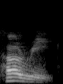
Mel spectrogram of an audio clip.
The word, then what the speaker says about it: Tariq: take Ros to another Tariq not Tyreek it's Tariq t a r IQ not Tyreek uh yeah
